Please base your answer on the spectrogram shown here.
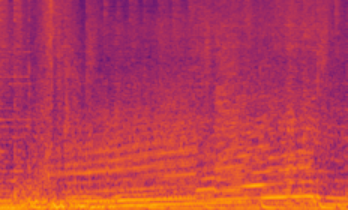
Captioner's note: engines revving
